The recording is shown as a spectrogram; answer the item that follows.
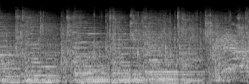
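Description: A group of dancers tap dancing on a stage: quick, repeated tap-shoe strikes on the floor over accompanying music.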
